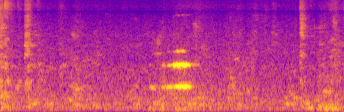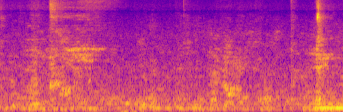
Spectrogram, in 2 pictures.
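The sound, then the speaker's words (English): A pet cat gives one short, faint meow partway through, otherwise surrounded by quiet rustling and low background noise. “My cat Sprinkles.”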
